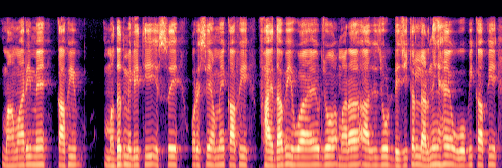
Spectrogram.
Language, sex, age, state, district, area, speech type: Hindi, male, 18-30, Rajasthan, Jaipur, urban, spontaneous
